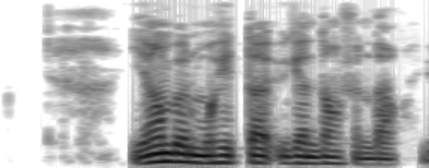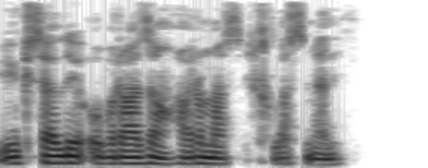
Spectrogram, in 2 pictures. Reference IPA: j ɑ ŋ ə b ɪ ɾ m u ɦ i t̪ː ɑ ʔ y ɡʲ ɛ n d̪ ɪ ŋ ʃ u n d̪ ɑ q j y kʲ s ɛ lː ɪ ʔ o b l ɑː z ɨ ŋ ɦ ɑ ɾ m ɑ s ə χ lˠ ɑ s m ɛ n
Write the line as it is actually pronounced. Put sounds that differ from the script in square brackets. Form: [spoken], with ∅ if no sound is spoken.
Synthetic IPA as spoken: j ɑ ŋ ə b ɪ ɾ m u ɦ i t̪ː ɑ ʔ y ɡʲ ɛ n d̪ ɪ ŋ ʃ u n d̪ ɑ q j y kʲ s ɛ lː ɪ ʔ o b [ɾ] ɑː z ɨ ŋ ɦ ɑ ɾ m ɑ s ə χ lˠ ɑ s m ɛ n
